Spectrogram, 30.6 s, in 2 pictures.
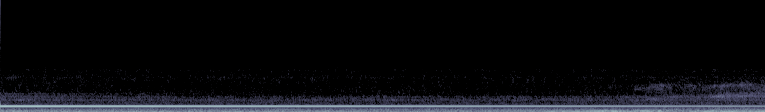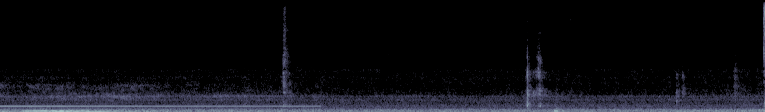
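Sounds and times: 
tuning fork tone: 0.0 - 21.7.

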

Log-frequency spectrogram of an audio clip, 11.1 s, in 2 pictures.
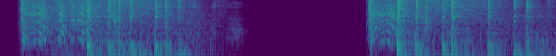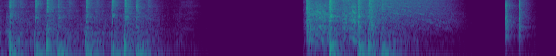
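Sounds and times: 
car engine failing to start: 0.2 - 2.1, 3.7 - 6.1, 8.6 - 10.0.

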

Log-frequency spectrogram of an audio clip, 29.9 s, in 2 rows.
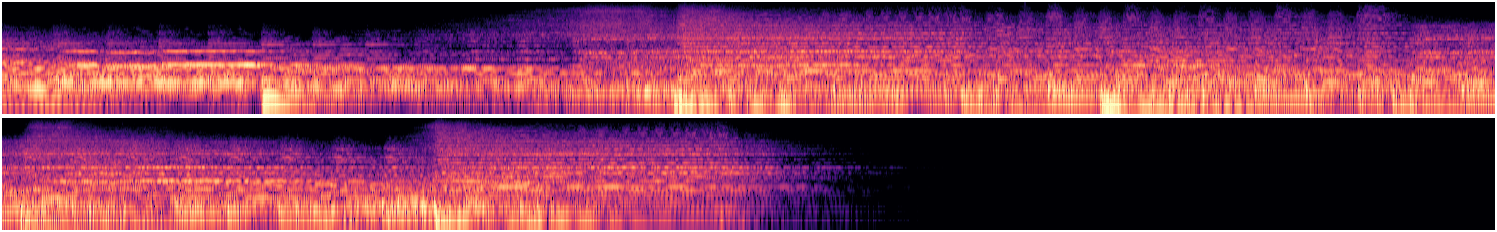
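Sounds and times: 
bewitching spooky singing: 0.0 - 23.5.

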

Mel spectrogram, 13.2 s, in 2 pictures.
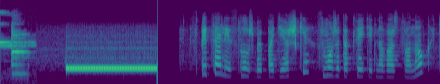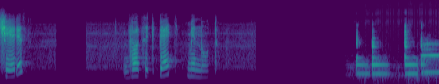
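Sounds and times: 
telephone tone while waiting for operator answer: 1.0 - 2.4.

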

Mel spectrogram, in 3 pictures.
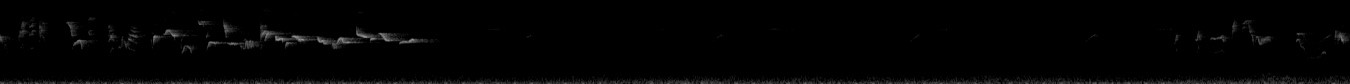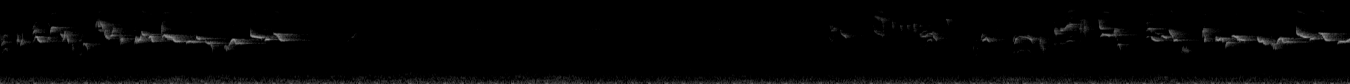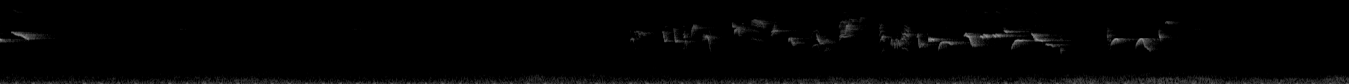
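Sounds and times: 
blackcap singing: 0.0 - 4.4, 11.8 - 16.6, 21.8 - 27.5, 33.3 - 38.8.

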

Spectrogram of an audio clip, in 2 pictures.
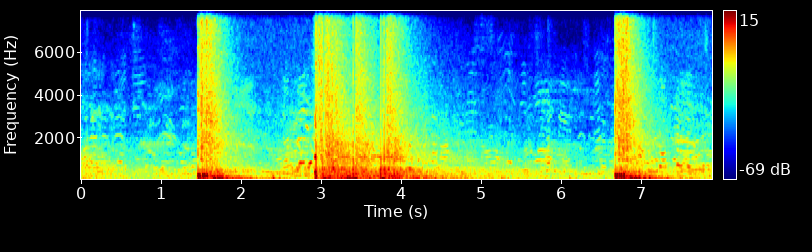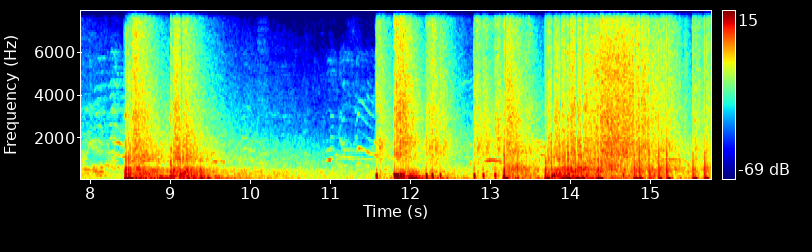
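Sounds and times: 
festive fireworks: 1.4 - 4.6, 6.6 - 7.7, 8.4 - 10.2, 11.6 - 15.7.

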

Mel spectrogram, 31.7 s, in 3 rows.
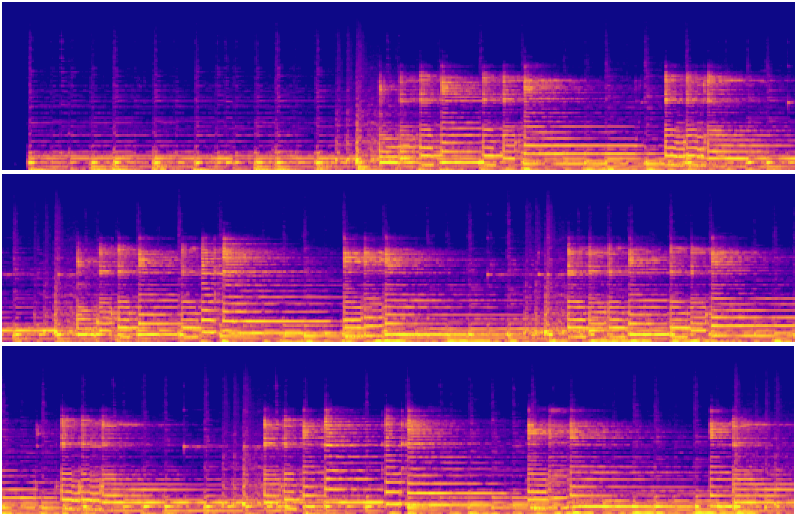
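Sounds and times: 
western music: 0.4 - 31.7.

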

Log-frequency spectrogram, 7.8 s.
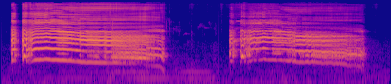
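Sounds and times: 
rooster crowing: 0.2 - 3.4, 4.6 - 7.4.

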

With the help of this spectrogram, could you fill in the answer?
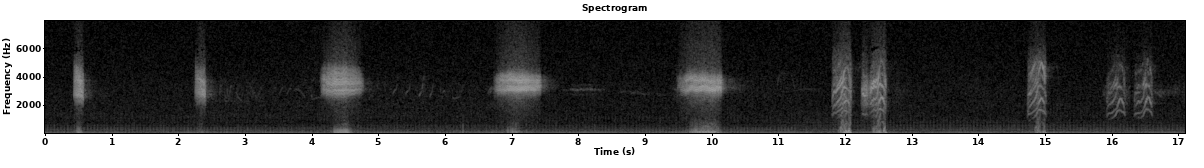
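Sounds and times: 
finch: 0.4 - 0.7, 2.2 - 2.6, 4.1 - 4.8, 6.7 - 7.6, 9.5 - 10.4, 11.8 - 12.7, 14.7 - 15.1, 15.9 - 16.9.

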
